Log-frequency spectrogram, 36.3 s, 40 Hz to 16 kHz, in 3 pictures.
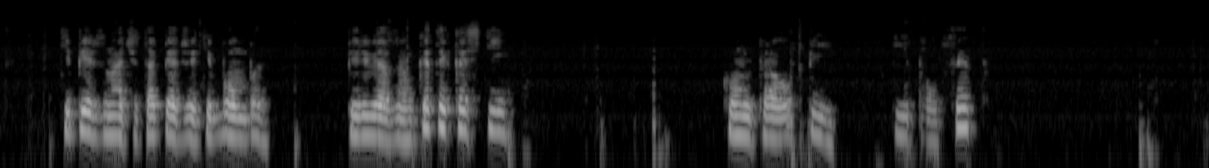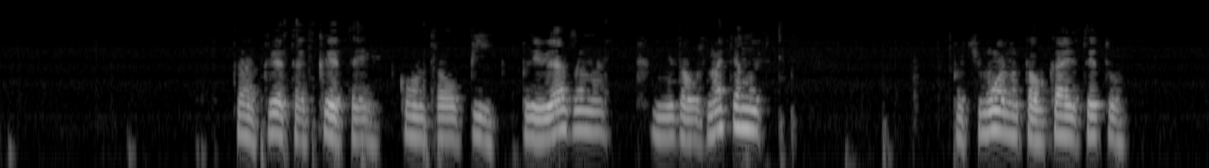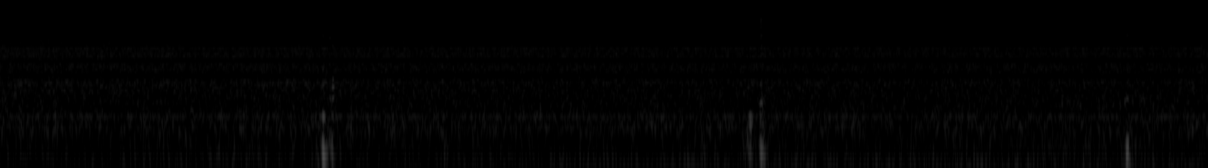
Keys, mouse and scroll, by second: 1.1 click, 3.7 shift+click, 5.2 shift+click, 7.7 ctrl+p, 11.6 shift+middle click, 12.2 middle click, 14.1 click, 14.8 shift+click, 16.4 ctrl+p, 18.1-19.2 middle drag, 19.8 KP_1, 21.1 shift+middle click, 27.4-31.7 drag, 35.4 click.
